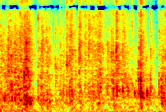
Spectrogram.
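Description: A shiny plastic snack bag crinkling and crackling as hands tug and twist at its sealed top, struggling to pull it open.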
